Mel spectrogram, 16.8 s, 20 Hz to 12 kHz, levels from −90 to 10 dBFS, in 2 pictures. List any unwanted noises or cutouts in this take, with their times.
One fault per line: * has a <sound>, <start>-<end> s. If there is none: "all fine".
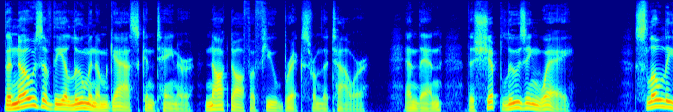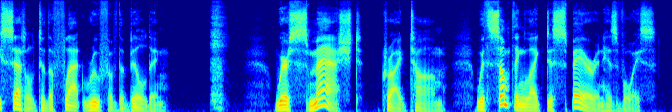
* has a sniff, 11.0-11.3 s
